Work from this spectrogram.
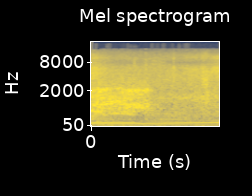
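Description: A video game car brakes hard into a skid, its tires giving a sustained, loud squeal over the engine drone that dips slightly in pitch partway through.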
